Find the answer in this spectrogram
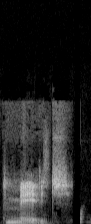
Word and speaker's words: merge: Não se fala o I final. O I final é mudo. A pronúncia para na consoante.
